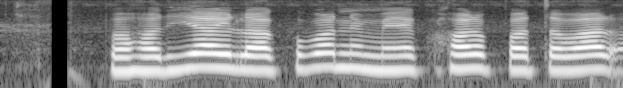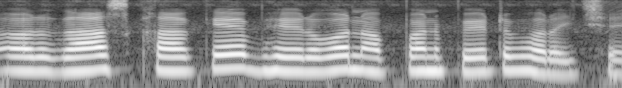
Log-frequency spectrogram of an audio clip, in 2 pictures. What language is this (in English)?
Magahi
